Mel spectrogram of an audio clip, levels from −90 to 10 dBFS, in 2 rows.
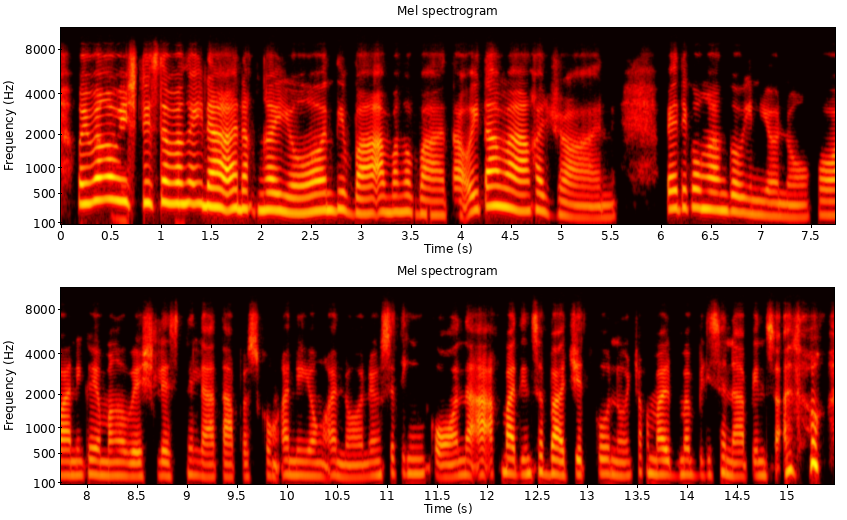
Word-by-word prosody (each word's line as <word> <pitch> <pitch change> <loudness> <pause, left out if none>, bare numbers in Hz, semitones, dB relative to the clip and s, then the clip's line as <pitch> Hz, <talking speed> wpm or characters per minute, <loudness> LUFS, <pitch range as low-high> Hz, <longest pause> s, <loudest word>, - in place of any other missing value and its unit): May 335 -1 +5
mga 400 +1 +8
wishlist 355 -2 +3
ang 355 -1 +7
mga 340 0 +4
inaanak 275 -3 +7
ngayon, 240 -1 +2
'di 255 +1 -3
ba, 205 -1 +3
ang 225 0 -2
mga 230 0 -4
bata. 190 -2 -4
Uy, 240 +4 -2
tama 285 -6 +5
ka 245 -1 -3
diyan. 160 -4 -7 0.5
Puwede 270 +1 0
ko 285 - +1
ngang 255 -2 0
gawin 210 -4 -4
'yon 175 -2 -7
'no. 160 0 -9
Kuhanin 185 0 -2
ko 200 - -9
'yong 185 -2 -5
mga 180 0 -5
wishlist 175 0 -4
nila 175 -4 -5
tapos 165 0 -5
kung 180 - -12
ano 190 0 -7
'yong 180 -2 -9
ano, 165 -4 -8
'yong 180 +2 -10
sa 210 - -3
tingin 205 0 -12
ko 165 -2 -4
naaakma 195 +2 0
din 195 +1 -9
sa 225 -2 -4
budget 195 -1 -1
ko 205 -1 -7
'no 180 -1 -10
tsaka 215 +3 -12
ma 190 0 0
mabilis 190 -1 -8
hanapinn 180 -1 -7
sa 180 - -1
ano, 310 +7 +2
200 Hz, 190 wpm, -26 LUFS, 180-245 Hz, 0.5 s, mga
